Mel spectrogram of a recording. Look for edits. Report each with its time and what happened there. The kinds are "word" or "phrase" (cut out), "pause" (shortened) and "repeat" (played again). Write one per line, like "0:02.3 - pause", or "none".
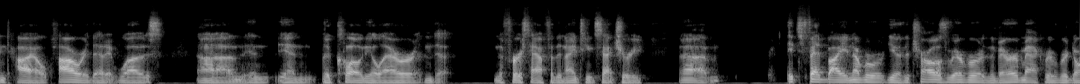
none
